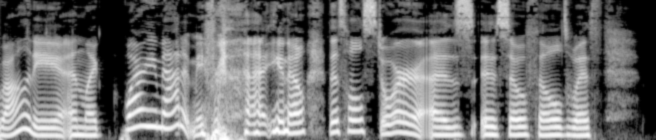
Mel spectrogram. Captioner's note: laughs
